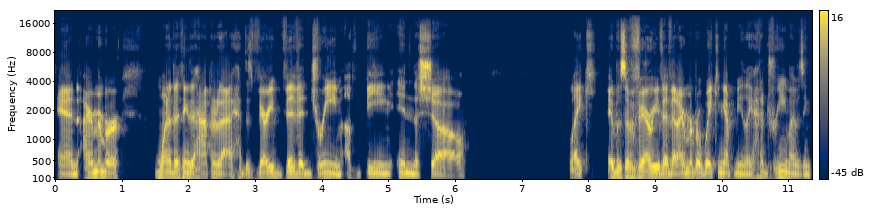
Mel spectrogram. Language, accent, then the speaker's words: English; Orange, Texas, United States; came to my hometown of Orange, Texas for two nights.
